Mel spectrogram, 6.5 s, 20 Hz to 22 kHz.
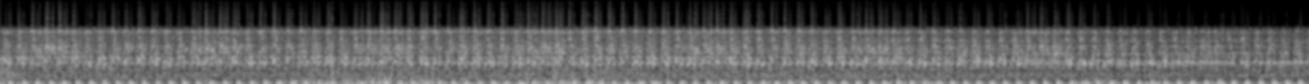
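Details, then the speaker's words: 2007 Kymco Agility 125 scooter, 16,000 km, at steady fast idle with an even putter and a faint regular rattle from the engine area; cause of the noise not yet identified. "this is the 07 Kimco with 16,000 km on it start it up I don't know if you can hear it there's like a speling coming from in here it sounds"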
